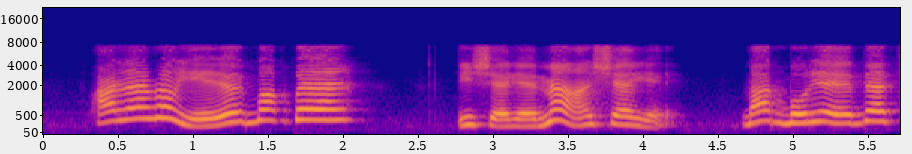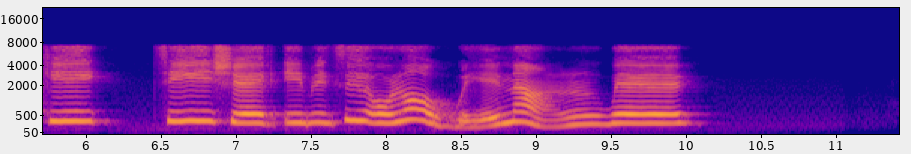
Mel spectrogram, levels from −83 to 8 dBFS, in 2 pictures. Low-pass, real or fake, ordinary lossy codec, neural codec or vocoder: 7.2 kHz; fake; none; codec, 16 kHz, 0.5 kbps, FunCodec, trained on LibriTTS, 25 frames a second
